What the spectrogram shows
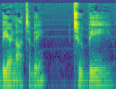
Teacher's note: the accents fall on the 2, 4, and 6 syllables. That's their even-numbered syllables in that line · Term: iambic pentameter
